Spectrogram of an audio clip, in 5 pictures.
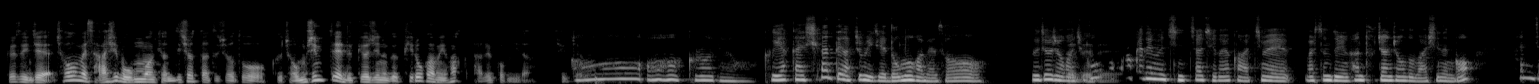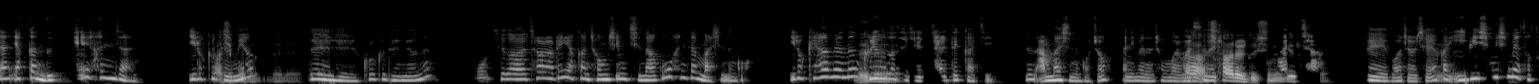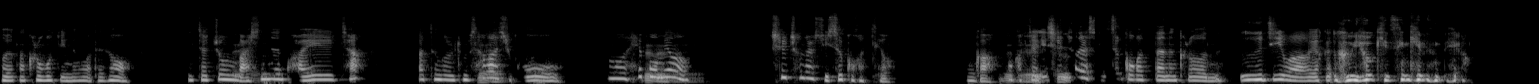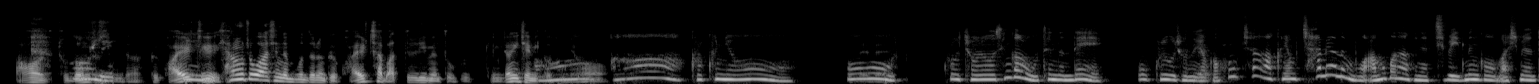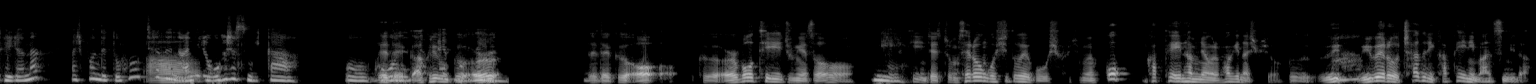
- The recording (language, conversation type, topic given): Korean, advice, 해로운 행동을 건강한 습관으로 바꾸려면 어디서부터 시작해야 할까요?
- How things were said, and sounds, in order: tapping; laughing while speaking: "어"; other background noise; unintelligible speech; laughing while speaking: "의욕이 생기는데요"; put-on voice: "얼버티"; in English: "얼버티"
